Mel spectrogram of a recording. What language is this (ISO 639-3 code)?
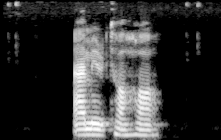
fas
